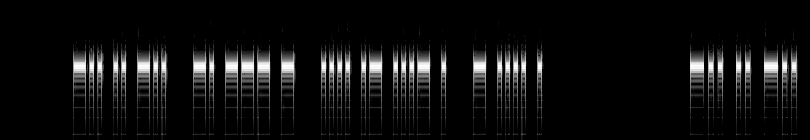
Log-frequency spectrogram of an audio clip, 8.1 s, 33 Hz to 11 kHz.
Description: Morse code, heard as a keyed tone, about 31 wpm, 700 Hz. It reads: DID NOT HAVE THE DID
